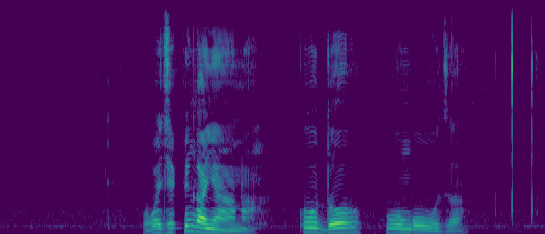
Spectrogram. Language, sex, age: Venda, male, 33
